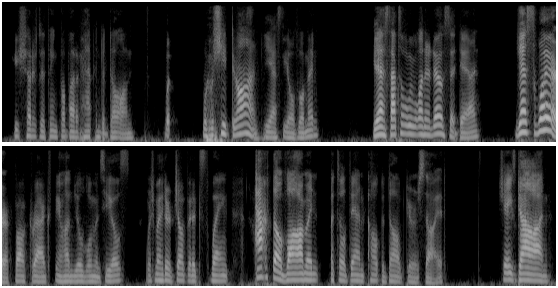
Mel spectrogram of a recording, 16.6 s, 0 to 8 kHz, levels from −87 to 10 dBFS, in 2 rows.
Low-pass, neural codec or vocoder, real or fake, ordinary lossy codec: 7.2 kHz; codec, 16 kHz, 1 kbps, FreqCodec, larger model; fake; MP3, 64 kbps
